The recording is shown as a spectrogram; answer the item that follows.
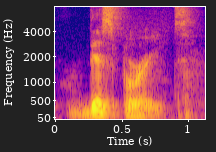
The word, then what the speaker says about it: disparate: Because depending on whether it's an adjective or verb determines how you pronounce it. Because if it's a verb, it's disparate.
